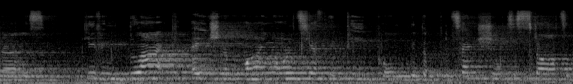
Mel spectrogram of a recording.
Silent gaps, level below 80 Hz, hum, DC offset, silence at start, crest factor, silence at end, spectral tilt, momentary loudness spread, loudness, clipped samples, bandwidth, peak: none; -46 dBFS; none; under 0.1%; 0 s; 20 dB; 0 s; -4 dB/octave; 7 LU; -32 LUFS; under 0.1%; 14.5 kHz; -12 dBFS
